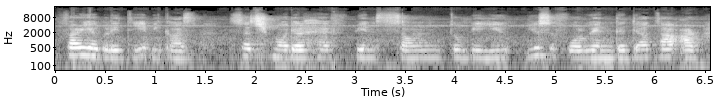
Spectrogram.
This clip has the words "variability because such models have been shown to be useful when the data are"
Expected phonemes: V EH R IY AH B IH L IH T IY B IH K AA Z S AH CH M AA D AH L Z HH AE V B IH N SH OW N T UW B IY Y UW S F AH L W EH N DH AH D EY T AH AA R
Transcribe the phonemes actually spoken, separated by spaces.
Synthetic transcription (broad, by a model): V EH R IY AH B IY L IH T IY B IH K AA S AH CH M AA D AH L HH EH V B IH N S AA N T UW B IY Y UW S F AH L W EH N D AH D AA T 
